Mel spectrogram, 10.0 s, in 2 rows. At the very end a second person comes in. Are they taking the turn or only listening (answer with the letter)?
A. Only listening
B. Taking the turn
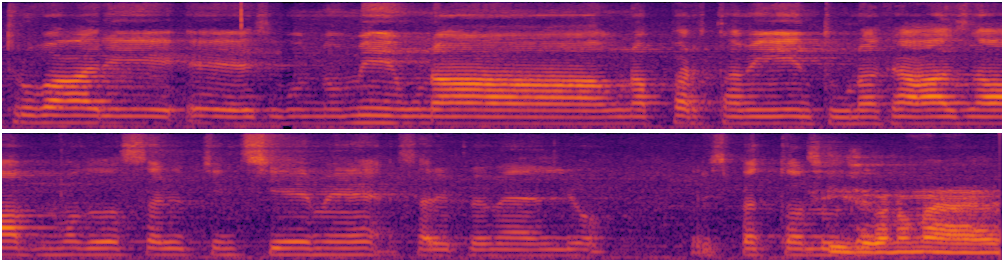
B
